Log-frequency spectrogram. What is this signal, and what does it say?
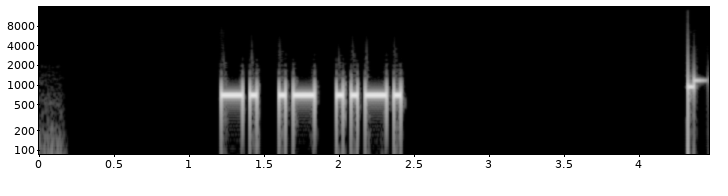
Morse code, heard as a keyed tone, about 25 wpm, 700 Hz. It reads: NAF
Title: USA Call Sign Postfixes - 3 Letters 25wpm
